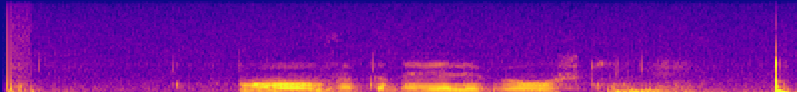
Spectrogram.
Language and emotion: Russian, sad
